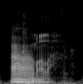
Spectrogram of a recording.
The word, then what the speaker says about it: Kamala: I watched Camilla's, however you say her name. – Kamala. – Chameleon. – Kamala.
